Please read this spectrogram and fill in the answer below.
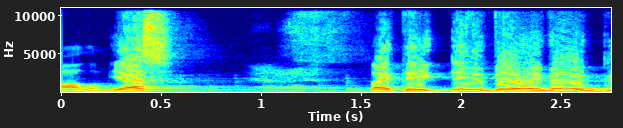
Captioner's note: crowd agrees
